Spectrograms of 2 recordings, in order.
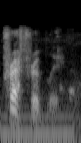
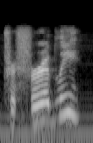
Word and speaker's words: preferably: Preferably. Okay. And remember, the stress is at the very beginning of that word, you guys. Instead of preferably, okay, preferably.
